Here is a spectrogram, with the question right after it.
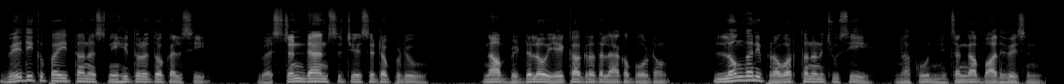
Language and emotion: Telugu, sad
